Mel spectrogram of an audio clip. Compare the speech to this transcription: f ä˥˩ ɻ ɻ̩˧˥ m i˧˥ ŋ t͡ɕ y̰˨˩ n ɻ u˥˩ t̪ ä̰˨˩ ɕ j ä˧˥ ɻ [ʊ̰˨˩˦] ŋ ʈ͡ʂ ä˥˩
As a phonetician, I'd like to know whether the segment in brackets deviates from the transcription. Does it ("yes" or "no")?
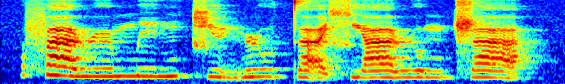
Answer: yes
